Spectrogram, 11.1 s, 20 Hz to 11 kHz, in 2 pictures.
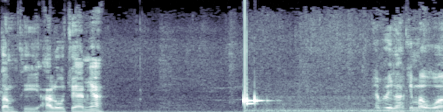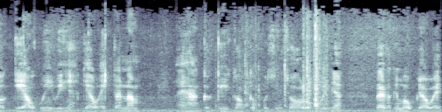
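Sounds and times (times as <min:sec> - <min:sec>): low steady hum: 0:01.4 - 0:11.0
short electronic beep: 0:03.0 - 0:03.5.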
